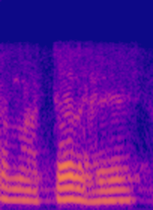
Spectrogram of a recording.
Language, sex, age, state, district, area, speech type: Hindi, male, 45-60, Uttar Pradesh, Hardoi, rural, conversation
